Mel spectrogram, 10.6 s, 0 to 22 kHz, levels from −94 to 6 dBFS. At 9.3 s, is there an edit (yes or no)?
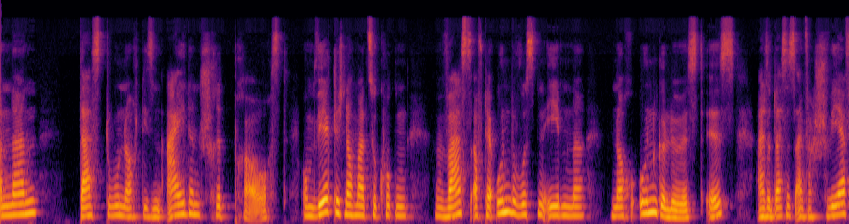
yes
